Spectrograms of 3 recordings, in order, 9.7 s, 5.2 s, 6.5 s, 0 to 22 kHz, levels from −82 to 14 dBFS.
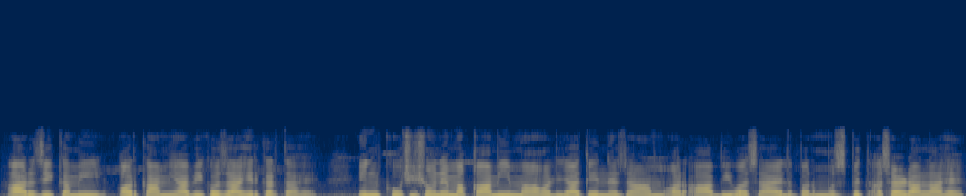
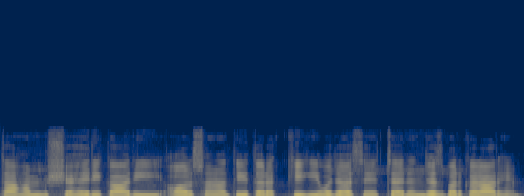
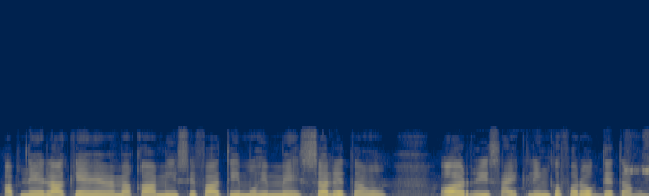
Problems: background sounds at intervals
